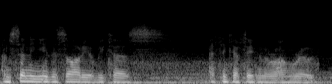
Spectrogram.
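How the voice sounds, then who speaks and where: A man's voice: lowish voice, fairly even intonation, quick pace. Tinny phone message from a lost man an actor. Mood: uneasy. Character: lost, disoriented middle-aged man stranded in a tunnel. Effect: phone voice message filter. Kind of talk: acted voice message in a horror story. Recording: tinny phone message, loud vehicle noise.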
